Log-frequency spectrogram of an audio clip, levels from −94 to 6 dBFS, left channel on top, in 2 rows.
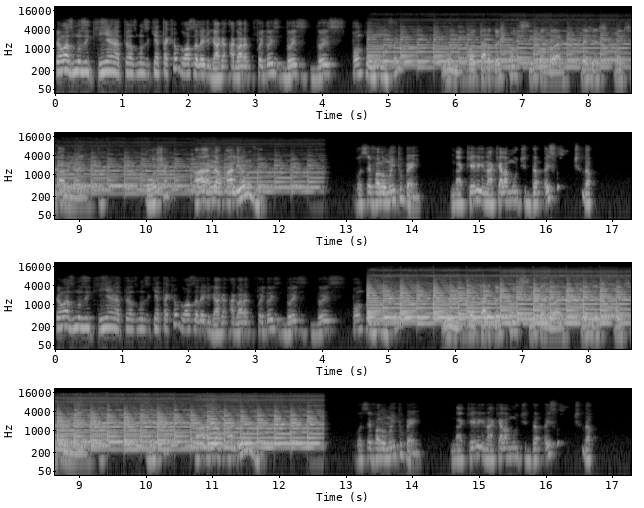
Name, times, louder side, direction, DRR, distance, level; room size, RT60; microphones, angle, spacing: voice 1, 0.0-5.2 8.7-8.8 10.0-10.4 10.7-11.8 13.2-14.1 14.6-16.7, left 6 dB, 60° left, 0.3 m, -33 dB
sound 1, 4.7-12.7, right 7 dB, 80° right, 0.4 m, -29 dB
voice 2, 5.8-9.1, right 1 dB, 10° right, 0.4 m, -34 dB
3.5 x 2.8 x 2.7 m
head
